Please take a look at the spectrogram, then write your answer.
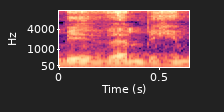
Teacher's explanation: بعد از ميم ساكن حرف با واقع شده اخفای شفوي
